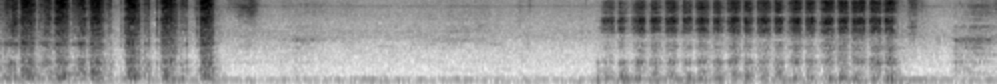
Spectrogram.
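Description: A graphite pencil draws short hatching strokes on a white paper sheet resting on a wooden table, giving a bright, dry scratching. Quick rhythmic strokes are heard in two bursts, at the start and again after a quieter pause of faint rubbing.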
